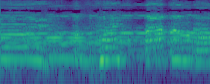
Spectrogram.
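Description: Big Mouth Billy Bass animatronic singing fish playing a song: a sung melody with backing music through its small built-in speaker, a held note giving way to a run of quickly changing notes about half a second in.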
